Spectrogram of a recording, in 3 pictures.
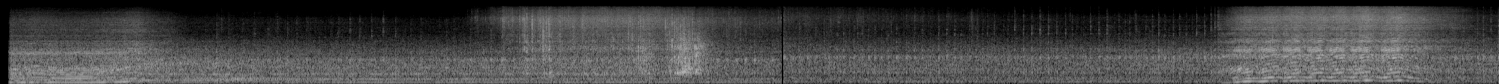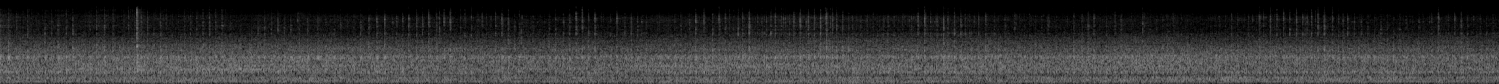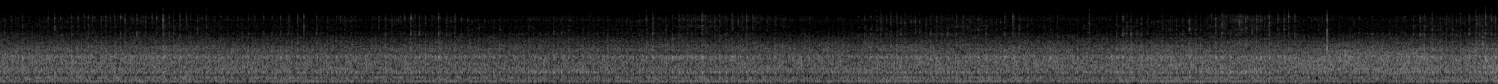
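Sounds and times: chainsaw cutting wood: 0.1 - 44.9
chainsaw idling and revving: 0.1 - 44.9.

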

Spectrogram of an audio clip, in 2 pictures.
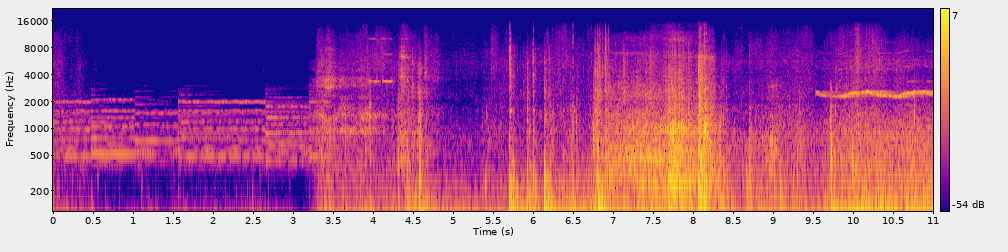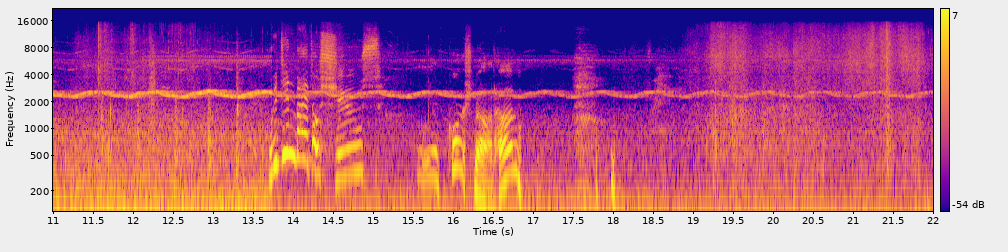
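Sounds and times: anti-theft alarm beep: 3.9 - 4.4, 9.6 - 22.0
footsteps: 8.3 - 14.3.

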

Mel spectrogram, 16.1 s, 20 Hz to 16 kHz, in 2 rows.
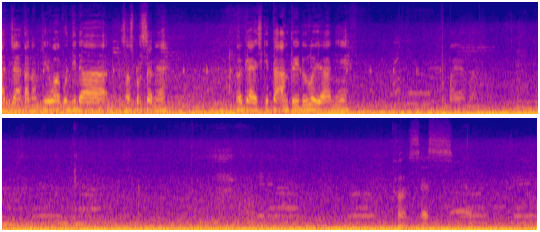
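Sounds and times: car idling from inside cabin: 0.0 - 16.0.

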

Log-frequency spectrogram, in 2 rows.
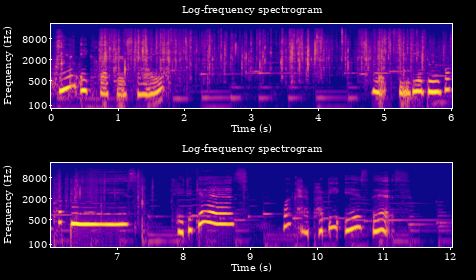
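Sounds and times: wrapping crinkling: 0.1 - 7.6.

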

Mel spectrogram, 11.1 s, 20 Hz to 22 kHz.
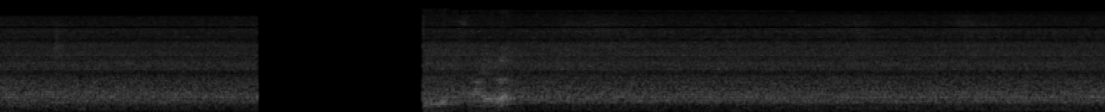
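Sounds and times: steady background noise: 4.2 - 11.0.

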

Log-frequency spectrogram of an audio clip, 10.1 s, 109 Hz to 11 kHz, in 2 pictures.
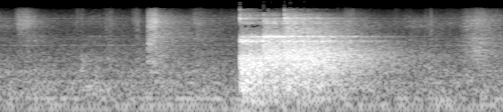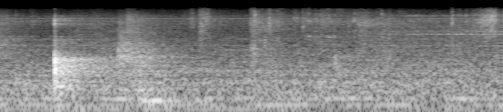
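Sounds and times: high ringing tone: 8.3 - 10.0.

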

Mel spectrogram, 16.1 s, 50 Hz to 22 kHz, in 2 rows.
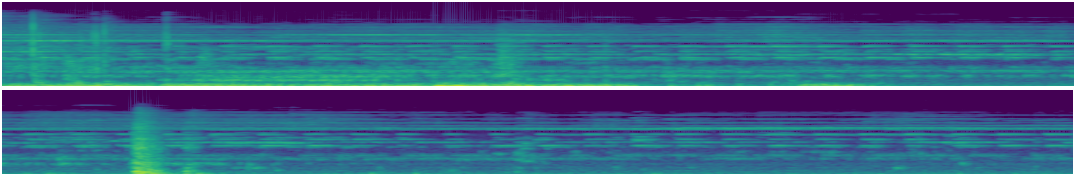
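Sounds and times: crossing bell ringing: 0.0 - 16.0
diesel locomotive engine rumble: 0.0 - 16.0.

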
